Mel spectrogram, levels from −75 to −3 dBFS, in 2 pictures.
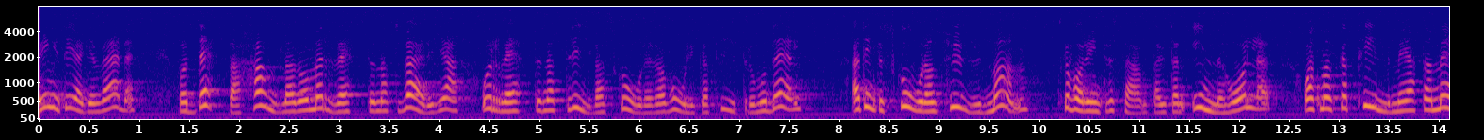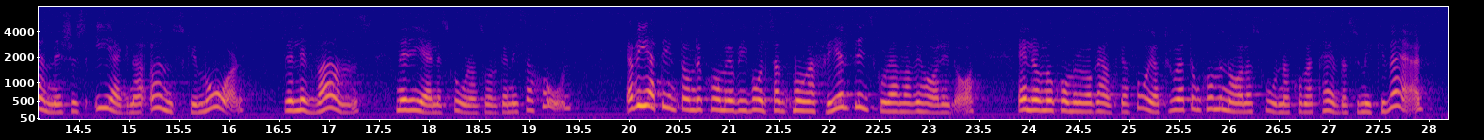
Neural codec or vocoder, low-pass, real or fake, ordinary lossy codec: none; none; real; none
